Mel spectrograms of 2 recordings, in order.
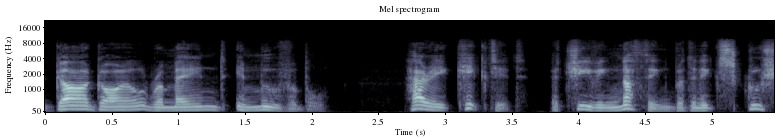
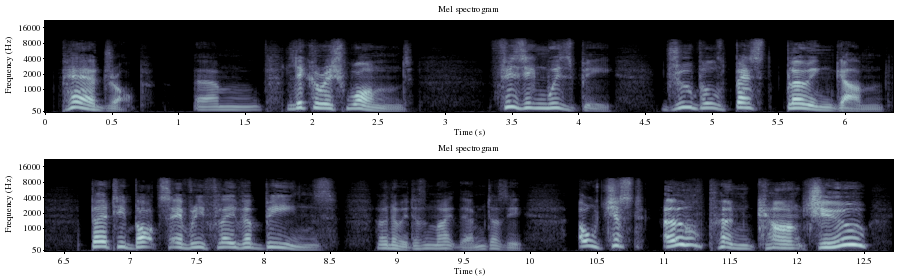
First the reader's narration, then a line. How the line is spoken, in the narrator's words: he said angrily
